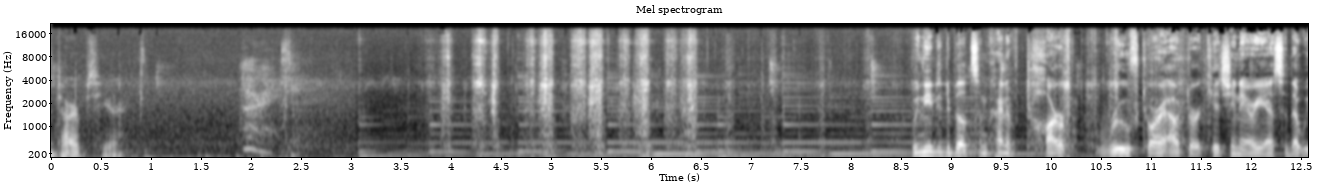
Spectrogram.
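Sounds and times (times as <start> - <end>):
speech: 0.0 - 0.9, 8.6 - 12.5
handsaw cutting small pine trees: 3.7 - 12.2.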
